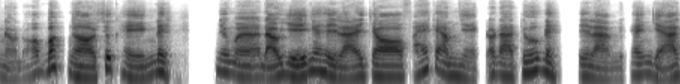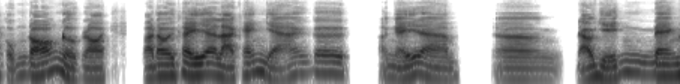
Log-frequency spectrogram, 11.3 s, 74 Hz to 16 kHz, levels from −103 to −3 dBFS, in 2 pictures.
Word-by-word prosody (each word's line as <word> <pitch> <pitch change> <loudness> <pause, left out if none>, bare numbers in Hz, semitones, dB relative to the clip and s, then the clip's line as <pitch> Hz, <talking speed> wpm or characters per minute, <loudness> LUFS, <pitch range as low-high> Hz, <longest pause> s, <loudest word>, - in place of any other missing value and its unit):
nào - - -7
đó - - -6
bất - - +2
ngờ 115 -2 +4
xuất 205 - 0
hiện 120 0 -2
đi, 165 -2 +2 0.4
nhưng 165 -4 -5
mà 120 -4 +2
đạo 120 - +5
diễn 130 +1 +2
á, 180 - +1
thì 135 - +2
lại 115 +1 +3
cho 125 -1 +4
phát 175 +9 -4
cái - - 0
âm 130 - +1
nhạc 105 -4 -7
đó 145 - -3
ra 130 -4 +1
trước 160 +8 -2
đi, 160 -3 0 0.2
thì 130 - -4
làm 100 -4 0
cho 105 - -18
khán 140 +1 -3
giả 105 -5 +2
cũng 130 +2 -10
đón 155 +7 +3
được - - 0
rồi. 105 -1 0 0.3
Và 110 - 0
đôi 130 +2 +2
khi 135 0 +4
á, 145 0 +3
là - - +5
khán 145 +4 -3
giả 145 -2 -3
cứ 155 -2 -4 0.4
nghĩ 115 0 0
là, 110 -8 -1 0.4
ờ, 105 -1 -4 0.3
đạo 110 - +2
diễn 145 +7 -4
đang 135 0 +3
130 Hz, 245 wpm, -24 LUFS, 115-150 Hz, 0.4 s, đạo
